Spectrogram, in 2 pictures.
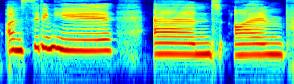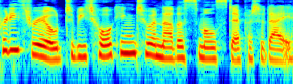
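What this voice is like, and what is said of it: Slightly nasal, congested voice. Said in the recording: “Been a little bit snotty, so if I sound a bit nasally today”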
